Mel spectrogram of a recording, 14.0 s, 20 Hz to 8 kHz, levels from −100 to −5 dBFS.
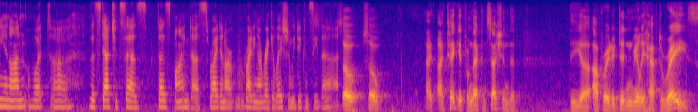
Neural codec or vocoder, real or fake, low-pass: none; real; 7.2 kHz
